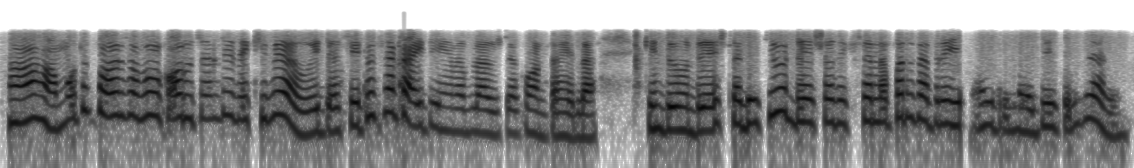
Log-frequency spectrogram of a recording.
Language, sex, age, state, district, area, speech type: Odia, female, 45-60, Odisha, Kendrapara, urban, conversation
